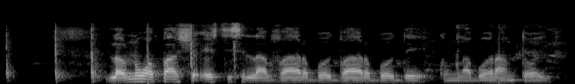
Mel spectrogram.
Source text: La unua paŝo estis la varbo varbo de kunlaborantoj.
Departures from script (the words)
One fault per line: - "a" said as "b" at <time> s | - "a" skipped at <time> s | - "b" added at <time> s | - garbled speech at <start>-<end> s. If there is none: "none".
none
